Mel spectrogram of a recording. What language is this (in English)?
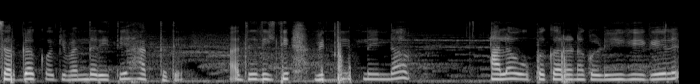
Kannada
